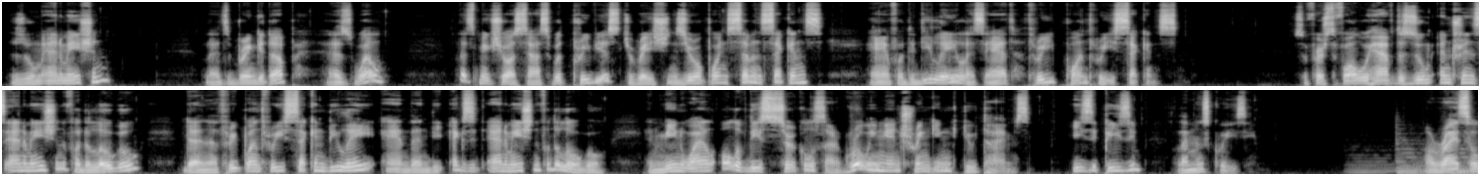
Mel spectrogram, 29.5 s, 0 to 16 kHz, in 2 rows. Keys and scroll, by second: 29.3 0.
